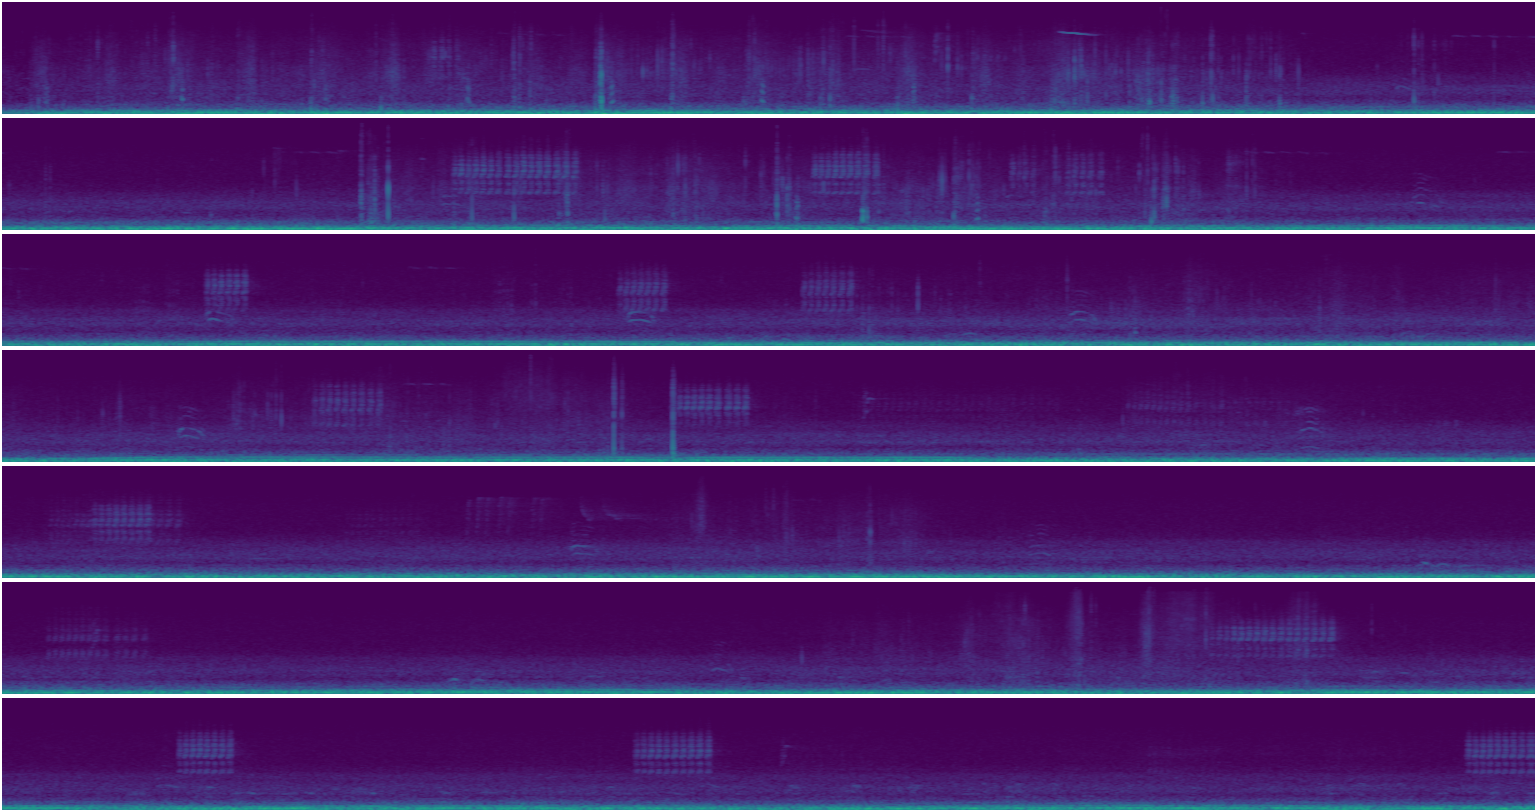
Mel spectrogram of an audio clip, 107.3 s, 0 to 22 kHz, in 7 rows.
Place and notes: muddy path and already wet shoes, birds sing and flutter, river gull and hydro power plant from afar
Markovci, Slovenia, 15 November 2012, 15:51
